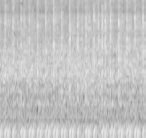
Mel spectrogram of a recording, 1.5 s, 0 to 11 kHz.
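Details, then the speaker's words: Freshly rebuilt Kawasaki FR730V V-twin in a Cub Cadet SX60, just started, choke being turned off; even, steady low thumping with clean regular beat, no knocks or misses; no fuel or oil leaks. Normal idle. "No fuel leaks, no oil leaks. Sounds good, don't it? Put that choke off."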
